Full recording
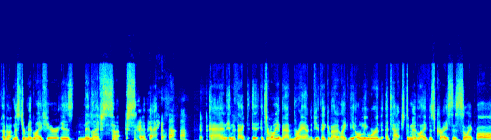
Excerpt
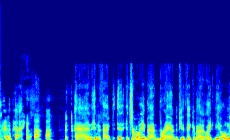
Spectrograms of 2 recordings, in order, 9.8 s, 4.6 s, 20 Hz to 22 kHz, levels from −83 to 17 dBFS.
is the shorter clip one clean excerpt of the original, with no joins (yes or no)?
yes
